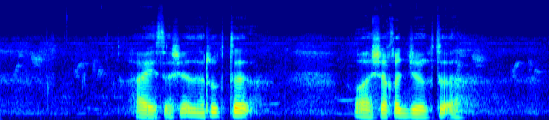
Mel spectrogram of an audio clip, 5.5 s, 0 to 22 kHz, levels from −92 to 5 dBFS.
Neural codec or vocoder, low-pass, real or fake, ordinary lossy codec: vocoder, 44.1 kHz, 128 mel bands every 256 samples, BigVGAN v2; 19.8 kHz; fake; none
